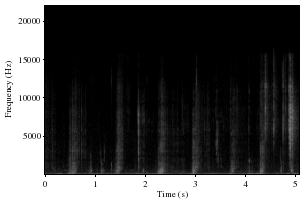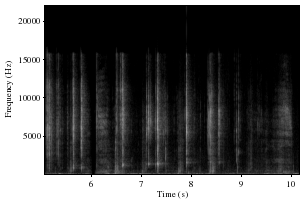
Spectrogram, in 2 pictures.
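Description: Close-miked crunching and chewing of crisp Indian street snacks, sev-topped chaat and puffed pani puri shells. The crunches are sparse at first and come thicker and louder in the second half.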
